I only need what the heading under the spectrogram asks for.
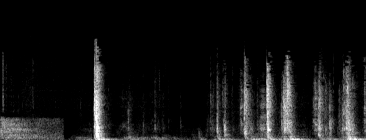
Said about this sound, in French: Poussez, monsieur, poussez. Ben c'est déjà fait. Hein. Non, mais poussez sur la porte. Ah oui, pardon.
